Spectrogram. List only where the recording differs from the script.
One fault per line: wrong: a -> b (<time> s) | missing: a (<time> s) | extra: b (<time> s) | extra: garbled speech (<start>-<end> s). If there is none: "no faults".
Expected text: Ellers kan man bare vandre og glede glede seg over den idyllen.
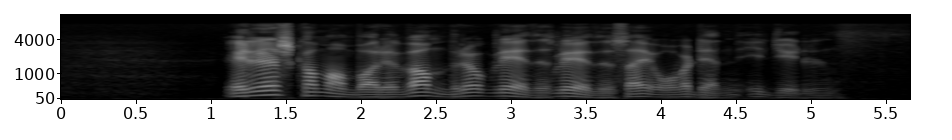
no faults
